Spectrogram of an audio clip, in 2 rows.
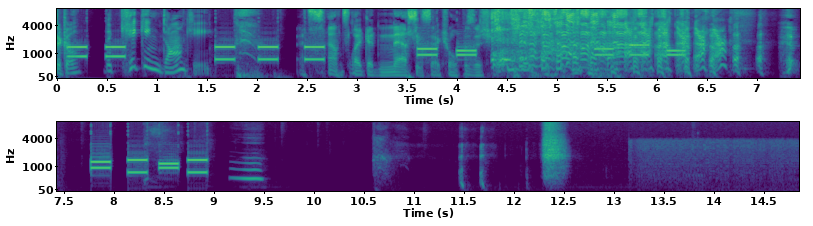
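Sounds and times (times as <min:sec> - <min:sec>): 
telephone number being dialed on a keypad: 0:00.0 - 0:00.7, 0:01.6 - 0:02.7, 0:03.6 - 0:04.2, 0:07.8 - 0:09.0
speech: 0:00.0 - 0:07.4
people laughing: 0:04.3 - 0:07.5.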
